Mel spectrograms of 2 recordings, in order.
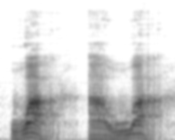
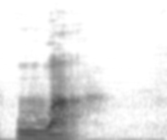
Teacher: The reason it's missing from this chart is because it's an approximant, but it's in 2 different places at once. It's The tongue is raised in the back like the velar approximant, la, but also the lips are rounded in a sort of oo shape, so you get wa. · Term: the English W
